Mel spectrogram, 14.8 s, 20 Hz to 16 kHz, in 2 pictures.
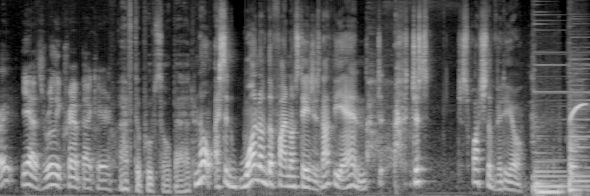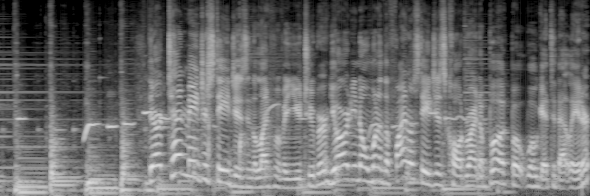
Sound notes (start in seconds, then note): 4.9 ugh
